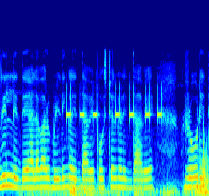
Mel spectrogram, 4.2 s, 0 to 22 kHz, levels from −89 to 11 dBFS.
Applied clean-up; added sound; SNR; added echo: none; Telephone; 10 dB; none.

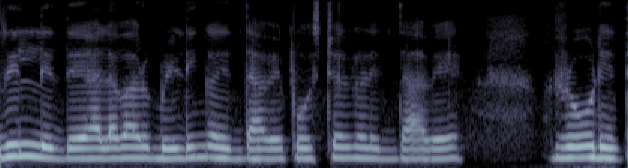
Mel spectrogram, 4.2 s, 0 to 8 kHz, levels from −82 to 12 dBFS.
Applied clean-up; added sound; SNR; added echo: neural mask model Resemble Enhance denoiser.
